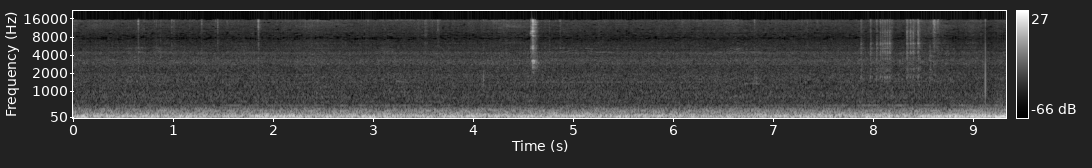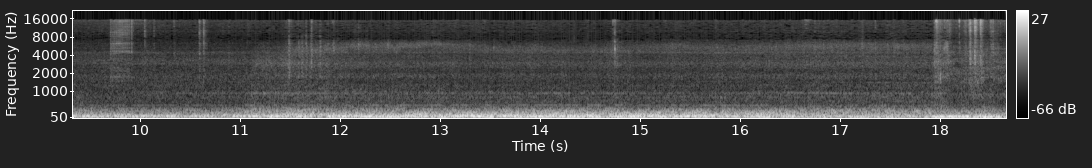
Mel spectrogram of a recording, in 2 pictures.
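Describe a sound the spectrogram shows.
Jet engines drone steadily, heard from inside an airliner cabin.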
